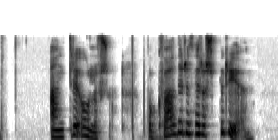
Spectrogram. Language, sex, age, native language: Icelandic, female, 30-39, Icelandic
